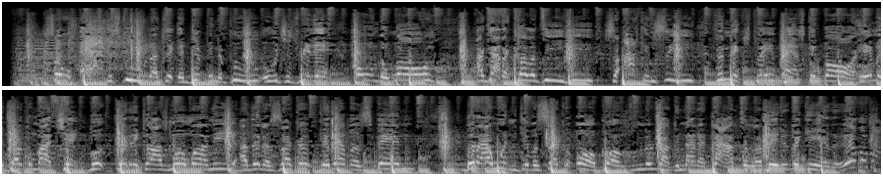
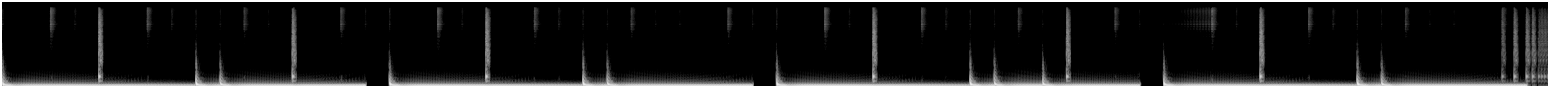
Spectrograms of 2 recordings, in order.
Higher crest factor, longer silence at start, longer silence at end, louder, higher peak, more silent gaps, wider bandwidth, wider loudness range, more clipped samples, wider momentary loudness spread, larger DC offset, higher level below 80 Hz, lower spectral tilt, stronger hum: first, 18 dB vs 10 dB; about the same, 0.1 s vs 0 s; about the same, 0 s vs 0 s; about the same, -17 LUFS vs -19 LUFS; about the same, 0 dBFS vs 0 dBFS; second, none vs 3.72-3.87 s, 7.59-7.73 s, 11.46-11.61 s; first, 17.5 kHz vs 12.5 kHz; about the same, 1 LU vs 1 LU; neither; about the same, 5 LU vs 5 LU; about the same, 0.8% vs 0.6%; second, -30 dBFS vs -12 dBFS; second, -4.5 dB/octave vs -6 dB/octave; neither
